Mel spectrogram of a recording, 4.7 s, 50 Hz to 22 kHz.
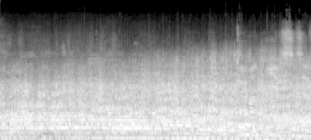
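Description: A Corsair F4U-5 propeller fighter flies at the Air Legend 2024 airshow, its piston engine giving a loud, steady, rumbling drone with no break for the whole stretch.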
